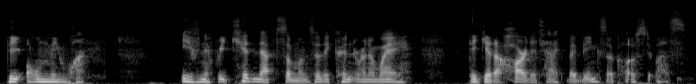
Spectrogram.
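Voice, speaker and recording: Casting: male actor as devoted yandere vampire, low register, earnest coaxing delivery, intimate roleplay audio. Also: steady tone, moderate pace. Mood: pleading devotion. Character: lonely, obsessive vampire brother, pleading devotion. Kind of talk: boyfriend ASMR roleplay audio drama.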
